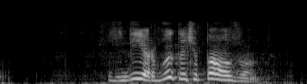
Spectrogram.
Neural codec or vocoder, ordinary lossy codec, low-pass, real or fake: codec, 16 kHz, 4.8 kbps, FACodec; none; none; fake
